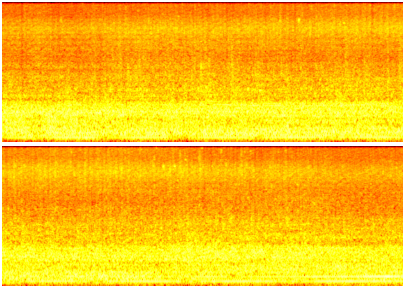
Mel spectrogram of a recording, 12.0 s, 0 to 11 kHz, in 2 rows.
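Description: Kubota Pro688Q combine harvester's diesel engine running steadily while it cuts and threshes rice, with the clatter of the cutting and threshing gear; its engine note grows stronger in the second half as the machine comes close.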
